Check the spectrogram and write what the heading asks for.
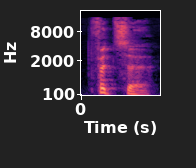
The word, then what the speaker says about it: Pfütze: Die Pfütze, that's a puddle.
